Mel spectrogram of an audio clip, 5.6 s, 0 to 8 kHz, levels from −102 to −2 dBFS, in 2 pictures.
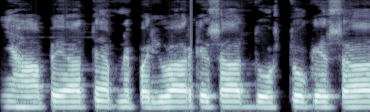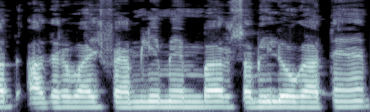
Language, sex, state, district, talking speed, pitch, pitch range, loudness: Hindi, male, Uttar Pradesh, Hamirpur, 195 wpm, 145 Hz, 140-150 Hz, -13 LUFS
